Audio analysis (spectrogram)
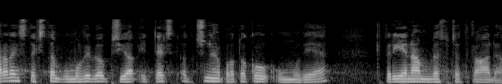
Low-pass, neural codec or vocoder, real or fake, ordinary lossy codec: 10.8 kHz; codec, 24 kHz, 0.9 kbps, WavTokenizer, medium speech release version 1; fake; MP3, 32 kbps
